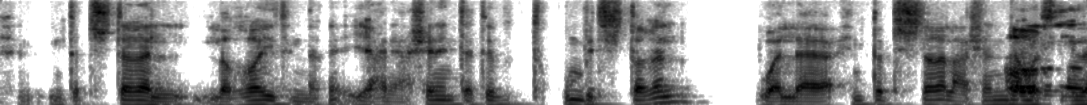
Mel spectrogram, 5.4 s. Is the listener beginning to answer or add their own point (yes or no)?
yes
